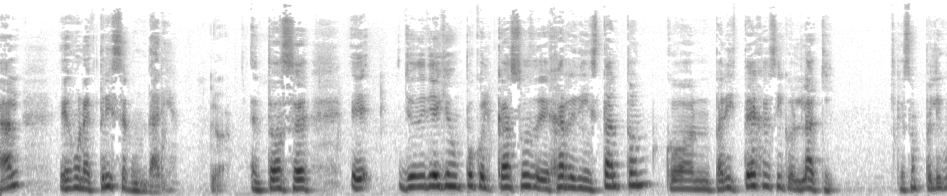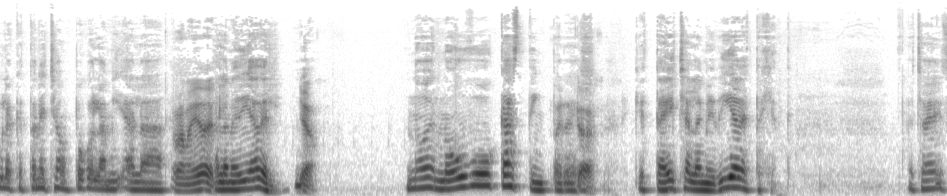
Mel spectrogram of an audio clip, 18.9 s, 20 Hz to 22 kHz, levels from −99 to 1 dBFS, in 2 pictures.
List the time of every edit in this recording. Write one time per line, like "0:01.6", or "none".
0:02.0
0:12.4
0:15.7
